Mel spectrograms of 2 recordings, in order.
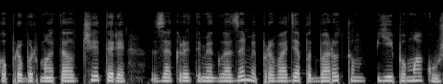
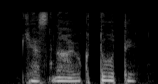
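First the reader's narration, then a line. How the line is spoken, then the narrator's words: Whisper. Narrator (Russian): прошептала она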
